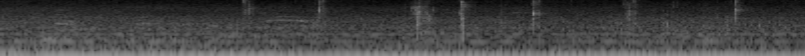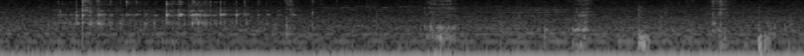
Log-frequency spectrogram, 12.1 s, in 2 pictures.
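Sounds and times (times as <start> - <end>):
steady low hum: 0.0 - 12.0
wet chewing: 1.8 - 5.8
glass cup clinking: 6.4 - 8.5.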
